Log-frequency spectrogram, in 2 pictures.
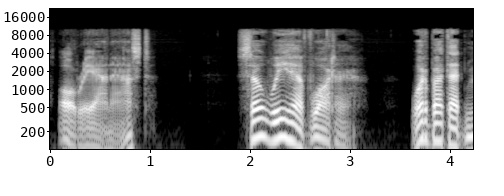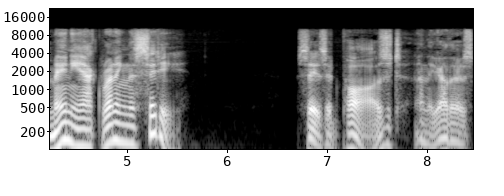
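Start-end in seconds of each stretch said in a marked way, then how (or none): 1.9-5.6 high-pitched, impatient woman's voice; impatient young noblewoman. Acted. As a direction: challenge them in a voice pitched well up. Alrian impatiently challenges the group.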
